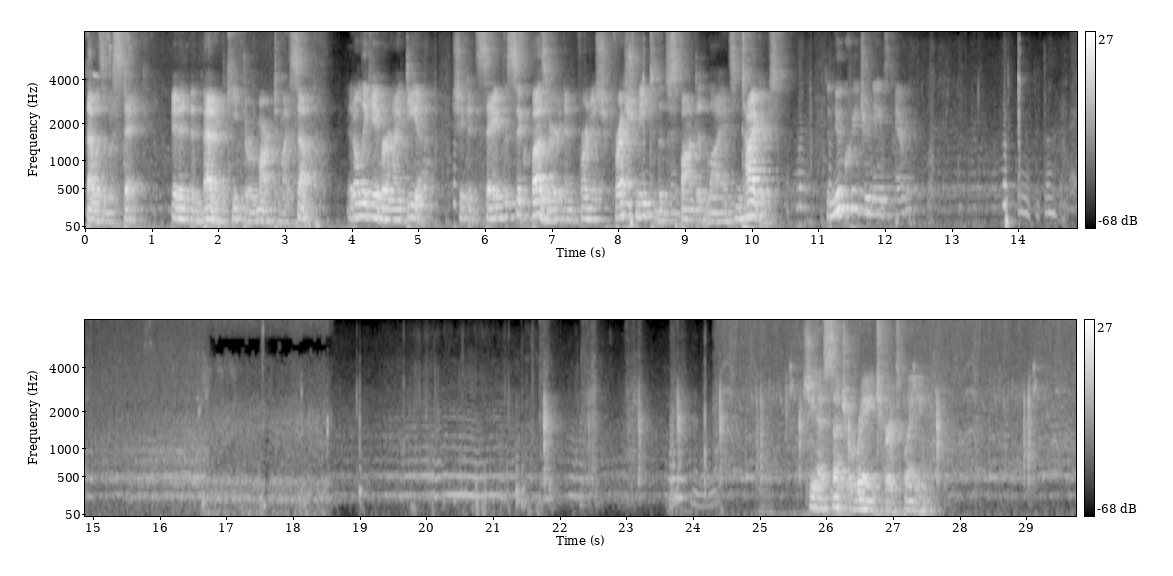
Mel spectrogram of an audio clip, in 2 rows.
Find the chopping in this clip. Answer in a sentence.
You can hear the chopping from 21.6 to 29.1 s.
